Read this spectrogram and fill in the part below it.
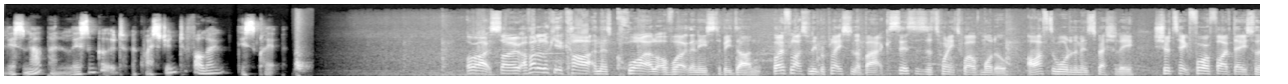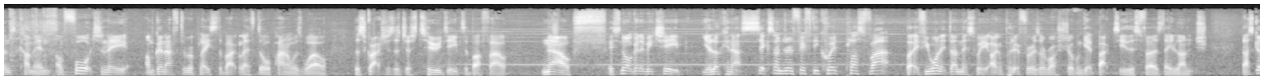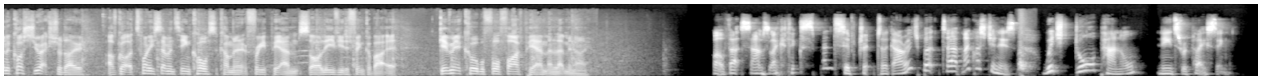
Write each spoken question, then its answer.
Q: which door panel needs replacing?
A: The answer I was looking for was the back left door panel.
